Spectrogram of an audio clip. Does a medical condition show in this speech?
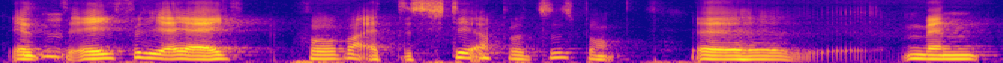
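Yes: muscular dystrophy (muskelsvind); hereditary.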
